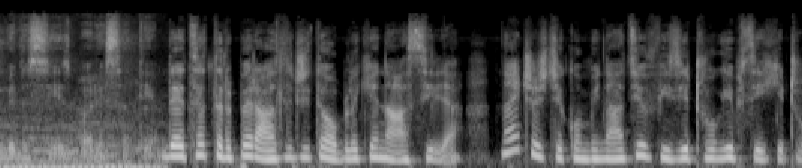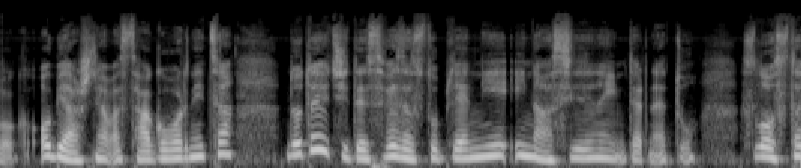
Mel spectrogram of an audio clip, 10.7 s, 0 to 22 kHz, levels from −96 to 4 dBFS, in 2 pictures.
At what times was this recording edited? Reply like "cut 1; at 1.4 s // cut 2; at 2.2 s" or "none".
none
